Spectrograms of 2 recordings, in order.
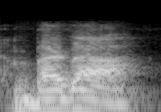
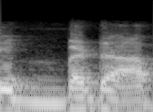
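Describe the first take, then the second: First: The middle consonant is a retroflex l-like sound. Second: The middle consonant is a clear d sound. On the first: The speaker calls it right. "where it becomes like a, a retroflex L sound" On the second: The speaker calls it wrong. "you don't say bada"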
